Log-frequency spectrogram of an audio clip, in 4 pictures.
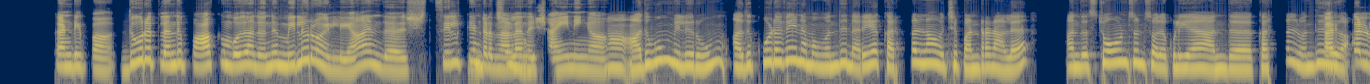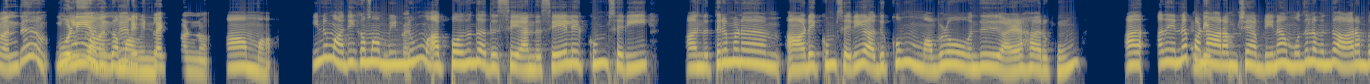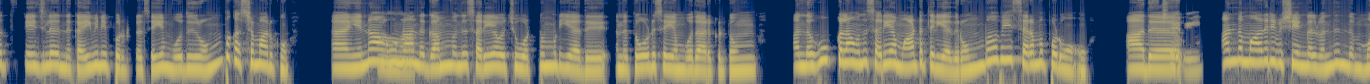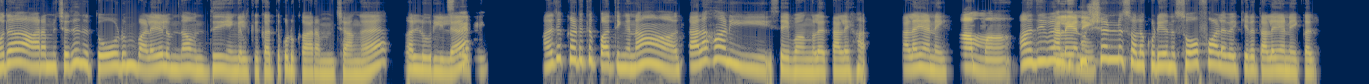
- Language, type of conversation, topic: Tamil, podcast, நீ கைவினைப் பொருட்களைச் செய்ய விரும்புவதற்கு உனக்கு என்ன காரணம்?
- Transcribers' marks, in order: in English: "ஷனீங்கா"; in English: "ஸ்டோன்ஸ்ன்னு"; in English: "ரிஃப்ளக்ட்"; in English: "ஹூக்லாம்"; in English: "குஷன்னு"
